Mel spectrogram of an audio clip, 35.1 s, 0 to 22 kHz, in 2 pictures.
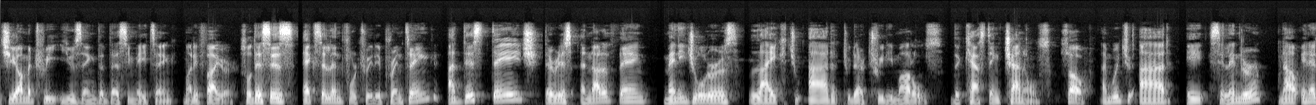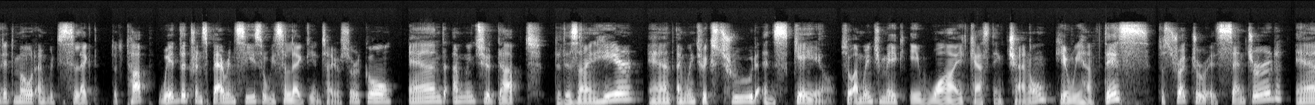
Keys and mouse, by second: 14.4 KP_1, 15.0-16.1 drag, 17.0 Tab, 17.6 alt+z, 17.9 alt+a, 18.3 b, 20.3-21.3 middle drag, 22.1 KP_1, 23.4 a, 24.0 click, 24.8 alt+a, 24.8 click, 24.8 b, 26.1 e, 26.2 click, 26.9 s, 27.9 click, 28.2 g, 29.5 shift+middle click, 31.4 middle click, 31.7 Tab, 33.0 KP_7, 34.0 middle click, 34.7-35.0 drag.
